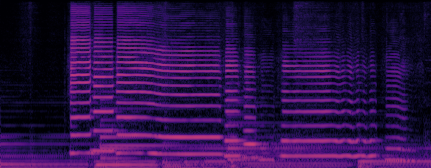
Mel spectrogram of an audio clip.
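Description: Tenor saxophone playing a jazz melody in long held notes, coming in louder about a second in, over a double bass line.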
